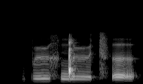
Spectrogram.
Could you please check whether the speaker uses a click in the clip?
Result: yes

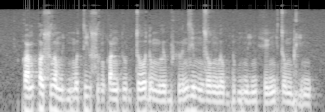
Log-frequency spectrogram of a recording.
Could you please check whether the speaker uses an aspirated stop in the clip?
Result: no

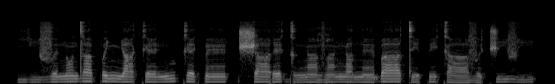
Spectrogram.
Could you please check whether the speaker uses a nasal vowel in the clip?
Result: yes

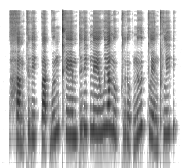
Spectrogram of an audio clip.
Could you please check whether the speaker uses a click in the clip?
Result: no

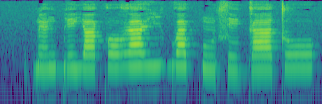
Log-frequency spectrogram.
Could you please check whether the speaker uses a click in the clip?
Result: no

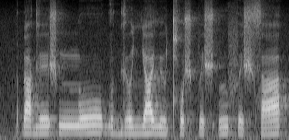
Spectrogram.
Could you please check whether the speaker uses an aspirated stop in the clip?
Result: yes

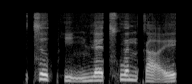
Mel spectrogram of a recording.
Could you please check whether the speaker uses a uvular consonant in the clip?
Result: no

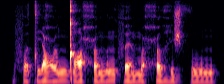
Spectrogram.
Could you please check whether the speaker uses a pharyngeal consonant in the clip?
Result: yes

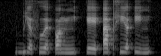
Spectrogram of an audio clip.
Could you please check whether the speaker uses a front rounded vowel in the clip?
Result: no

